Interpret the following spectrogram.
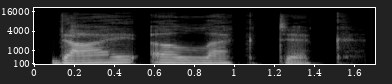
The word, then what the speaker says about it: dialectic: Di, lek, tick, dialectic. Emphasize lek and keep di and tick smooth.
